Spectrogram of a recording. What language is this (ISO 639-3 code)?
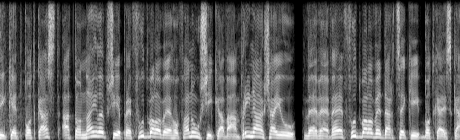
slk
